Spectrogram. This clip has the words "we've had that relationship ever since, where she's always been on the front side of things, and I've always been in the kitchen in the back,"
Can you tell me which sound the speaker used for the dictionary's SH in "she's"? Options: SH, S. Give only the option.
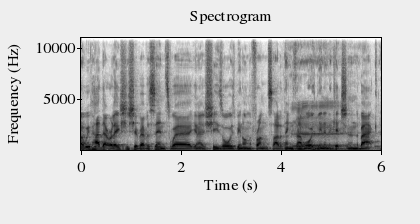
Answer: SH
